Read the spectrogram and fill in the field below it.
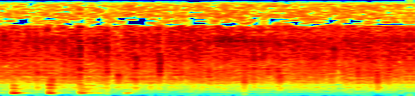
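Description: Potato and capsicum chunks fry in hot oil in a pan, giving a steady close sizzle with a few brief stirring clinks near the start.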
